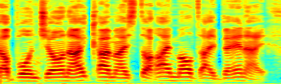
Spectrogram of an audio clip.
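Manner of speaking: slow Italian in a broad ocker Australian bogan accent. Showing how their own Italian sounds: Italian in a bogan accent. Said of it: "I just sound like a bogan".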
